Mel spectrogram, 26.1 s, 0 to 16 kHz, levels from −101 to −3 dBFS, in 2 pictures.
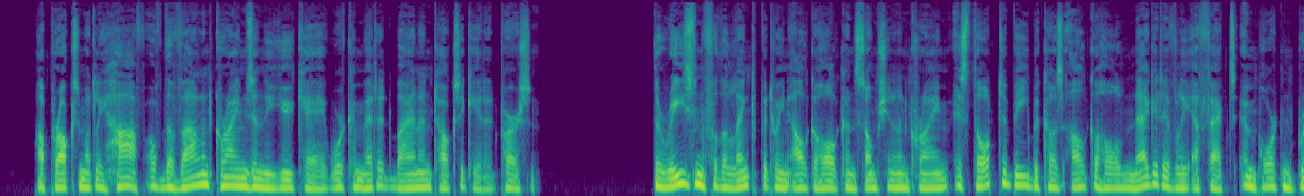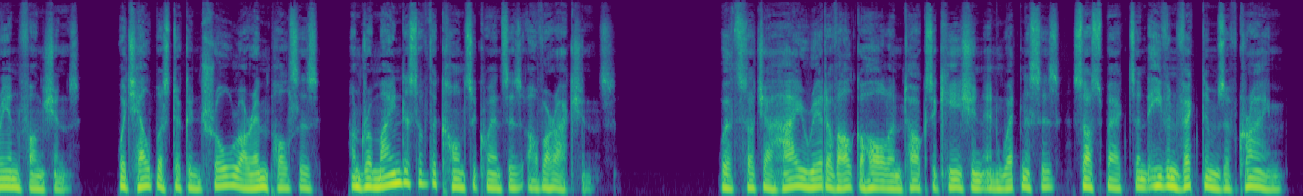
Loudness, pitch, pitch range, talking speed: -24 LUFS, 110 Hz, 105-125 Hz, 155 wpm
